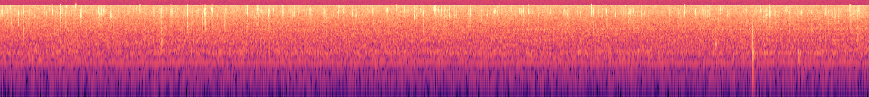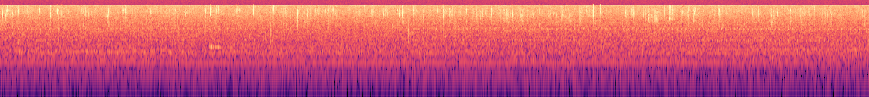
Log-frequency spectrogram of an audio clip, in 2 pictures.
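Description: Near silence with a faint, fine crackling fizz from Klean-Strip chemical paint stripper foaming and lifting the paint off a diecast metal car body, over a steady low hum.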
